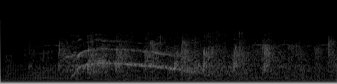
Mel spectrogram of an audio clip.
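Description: An audience claps in a steady, moderate patter for a few seconds for an announced life group meeting this Wednesday, with a brief rising-and-falling whistle or whoop cutting through the applause.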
